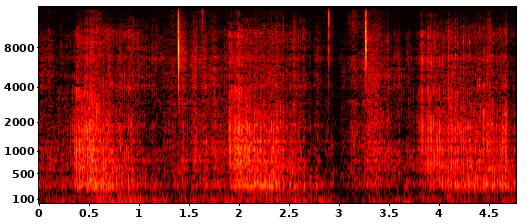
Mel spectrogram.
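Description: Fingers and nails scratch slowly and hard across a hollow, textured cardboard tube lying on its side. Each long, rough stroke swells into a growling, roar-like rasp with a hollow resonance around 290 Hz. Three such swells rise and fade over a low rumbling bed, with occasional faint bright ticks.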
